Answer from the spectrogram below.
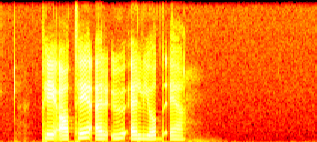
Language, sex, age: Norwegian, female, 27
